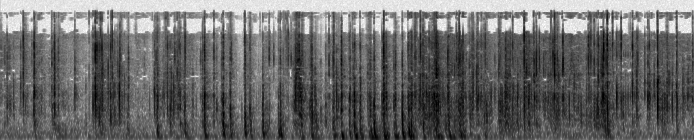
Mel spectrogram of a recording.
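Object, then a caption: Pocket tissue pack in thin plastic wrapper. A small pocket tissue pack in a plastic wrapper is gripped and crinkled by both hands. Dense, fast crinkling fills the clip with bright, sharp crackles and short bursts of rustle, with almost no low end and no ringing after each crackle.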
